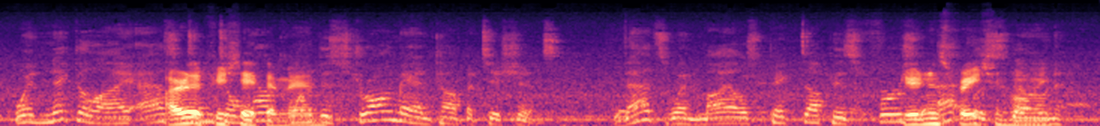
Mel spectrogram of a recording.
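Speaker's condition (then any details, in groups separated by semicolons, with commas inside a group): No condition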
